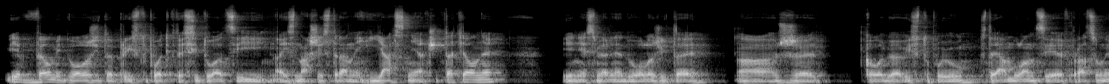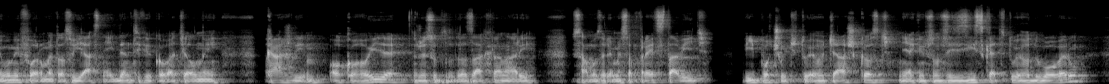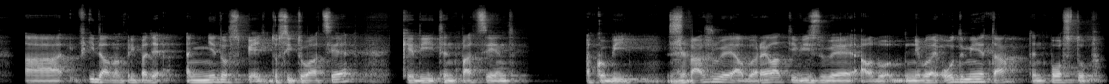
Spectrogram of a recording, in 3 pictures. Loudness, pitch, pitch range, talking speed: -19 LUFS, 85 Hz, 80-90 Hz, 135 wpm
